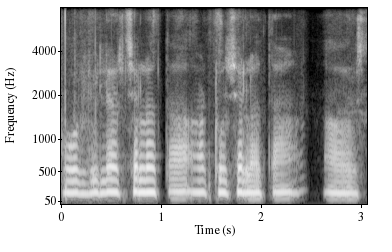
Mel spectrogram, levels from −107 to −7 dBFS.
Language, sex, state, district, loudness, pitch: Bhojpuri, female, Uttar Pradesh, Ghazipur, -19 LUFS, 180 Hz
